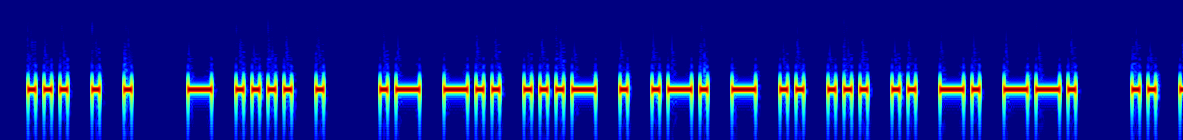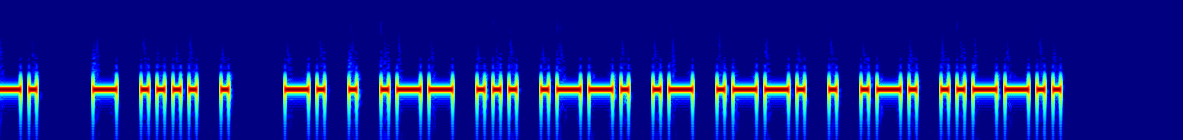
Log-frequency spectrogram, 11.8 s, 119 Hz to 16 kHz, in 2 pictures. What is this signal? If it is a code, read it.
Morse code, heard as a keyed tone, about 30 wpm, 700 Hz. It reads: SEE THE ADVERTISING IN THE NEWSPAPER?
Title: Sentences from Top 1000 Words - Review Part 6 - 30wpm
